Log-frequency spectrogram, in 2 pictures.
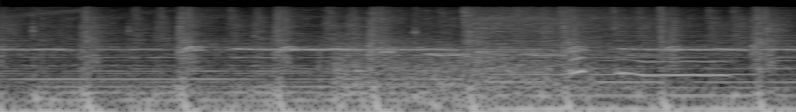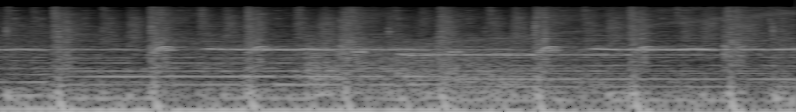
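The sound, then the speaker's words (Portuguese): A person whistles a short melody in clear, sustained notes that rise and fall, introducing a traffic report, over a dense, loud backing of music or bustling noise. Nobody speaks. “E é com o assobio que damos entrada ao trânsito.”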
